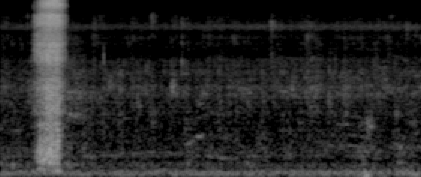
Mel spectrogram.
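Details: Nose sneezing challenge at home: a single sharp, explosive sneeze burst, then quiet room noise; sneeze.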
